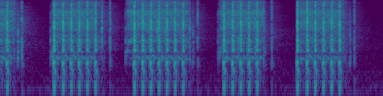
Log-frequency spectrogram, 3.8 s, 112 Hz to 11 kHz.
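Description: Krytac Kriss Vector airsoft electric gun running on a 7.4 V battery and firing full automatic in four short bursts, each a rapid string of sharp mechanical cracks, with brief quiet gaps between bursts.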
